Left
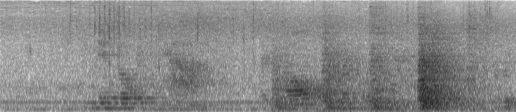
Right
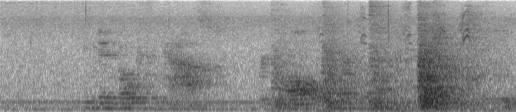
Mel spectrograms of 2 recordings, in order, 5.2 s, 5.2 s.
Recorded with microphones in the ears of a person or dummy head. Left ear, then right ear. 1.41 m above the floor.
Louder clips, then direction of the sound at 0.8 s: Left 2 dB; centre (ahead or behind).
